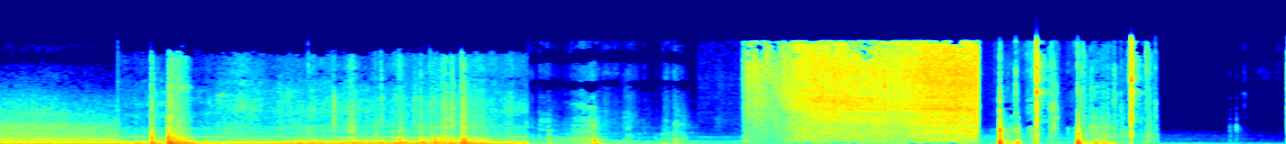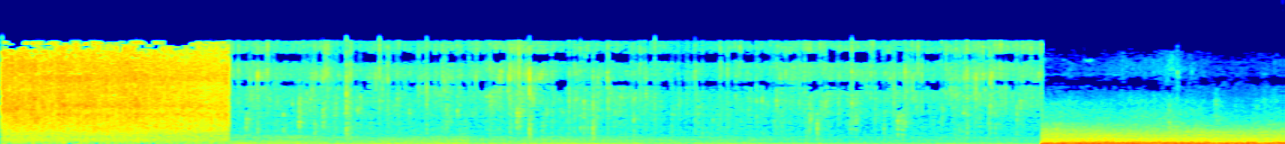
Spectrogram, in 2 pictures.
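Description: Meat sizzling on a tabletop grill in two loud bursts of about two seconds each, after a stretch of low steady hum with a click or two. Street traffic noise comes in near the end.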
